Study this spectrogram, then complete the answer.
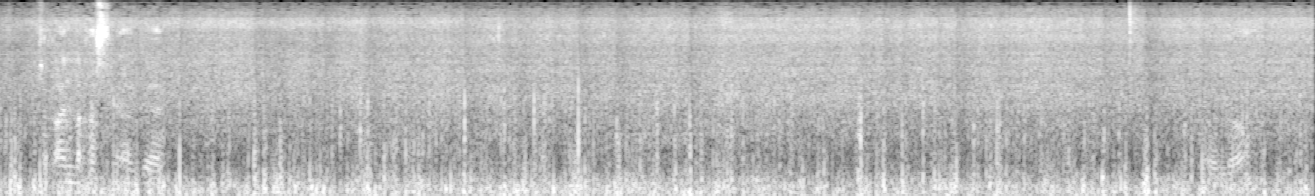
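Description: A Vornado fan running at high speed gives off a loud, steady rush of air that roars without letup from start to finish, with voices speaking faintly over it.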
